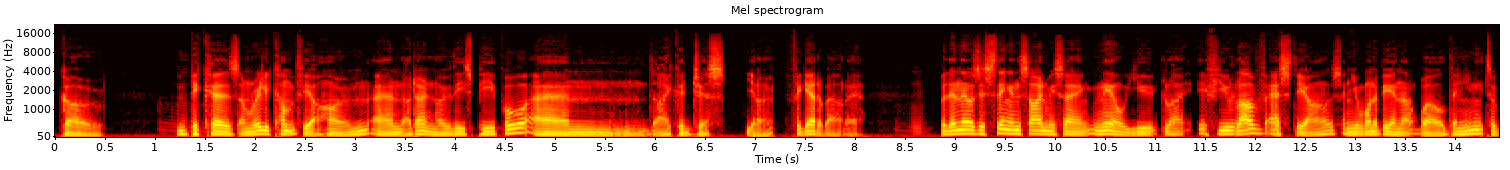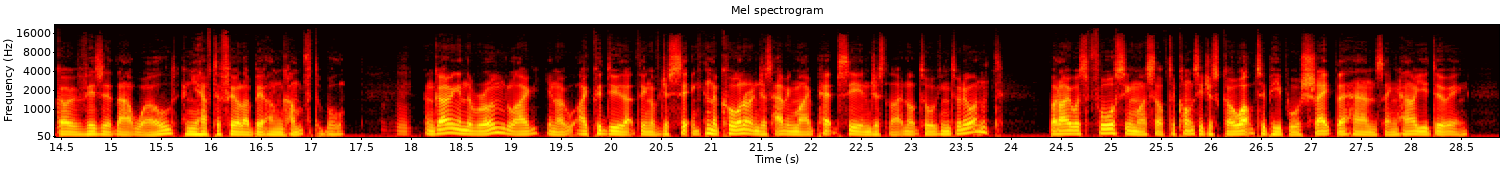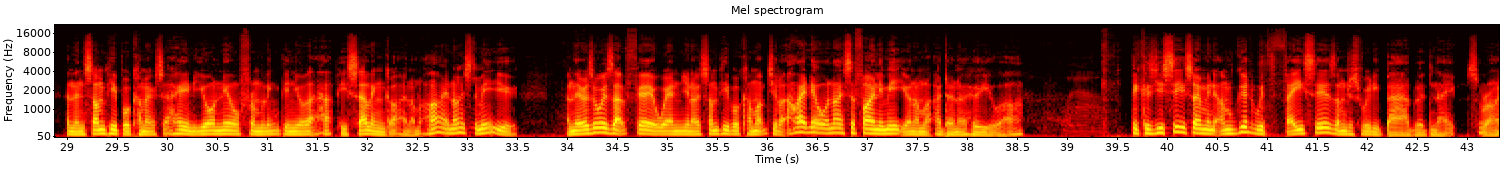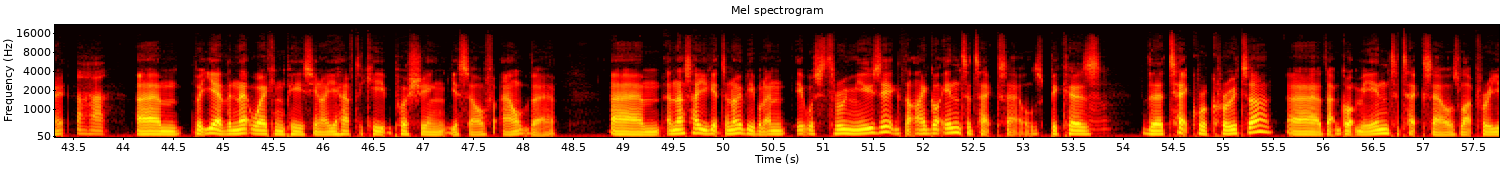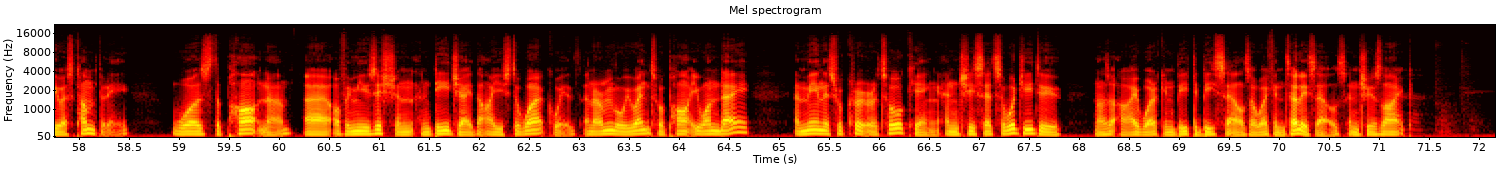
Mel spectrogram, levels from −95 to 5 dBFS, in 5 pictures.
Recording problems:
choppy; very; from 11 to 14 s; 15% of the speech affected

